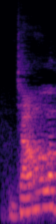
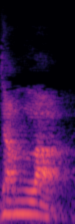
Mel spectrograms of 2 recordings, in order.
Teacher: জানালা থেকে হয়েছে কি জানলা, এই যে আকার পড়ে গিয়েছে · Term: সরলোপ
